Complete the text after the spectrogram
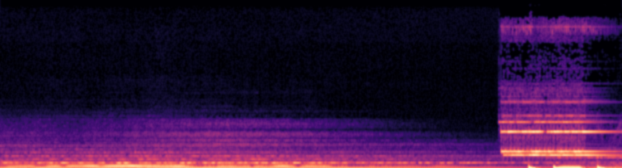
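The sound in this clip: A telephone starts ringing near the end with a bright, trilling electronic tone over a steady, droning background.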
